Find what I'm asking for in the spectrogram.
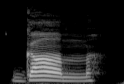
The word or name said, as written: gum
